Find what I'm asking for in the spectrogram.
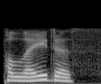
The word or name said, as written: palladous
